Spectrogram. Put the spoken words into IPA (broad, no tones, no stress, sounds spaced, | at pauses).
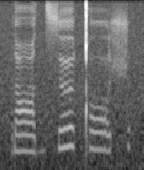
ɾ ɑ d s œ ǃ ɔ ʃ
